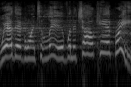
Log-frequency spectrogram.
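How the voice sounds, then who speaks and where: A woman's bright, sharp, raised and projected voice with very wide pitch swings. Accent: American. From Iowa, Waterloo. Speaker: community organizer. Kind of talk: prepared testimony at a public forum. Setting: public forum with audience.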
